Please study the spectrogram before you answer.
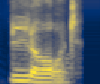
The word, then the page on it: laud: Indian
